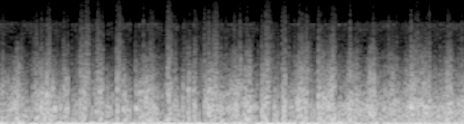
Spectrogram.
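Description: Loud, steady wind buffeting the microphone of a camera riding on a bicycle during a fast downhill run on an asphalt road.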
